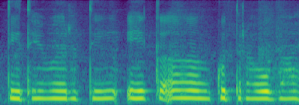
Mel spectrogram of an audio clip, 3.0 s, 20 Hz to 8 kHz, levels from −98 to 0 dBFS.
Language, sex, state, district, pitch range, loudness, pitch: Marathi, female, Maharashtra, Solapur, 210-215 Hz, -16 LUFS, 215 Hz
